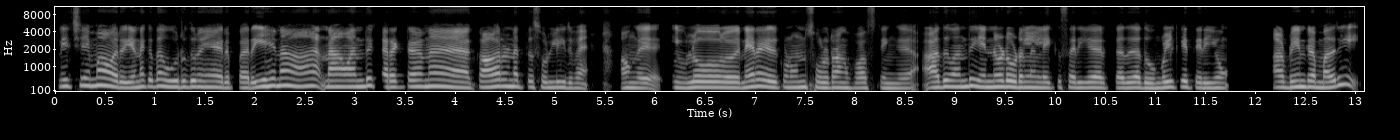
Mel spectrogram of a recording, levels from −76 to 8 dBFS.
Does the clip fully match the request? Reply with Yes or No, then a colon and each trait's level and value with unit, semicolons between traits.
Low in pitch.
No: high, 215 Hz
